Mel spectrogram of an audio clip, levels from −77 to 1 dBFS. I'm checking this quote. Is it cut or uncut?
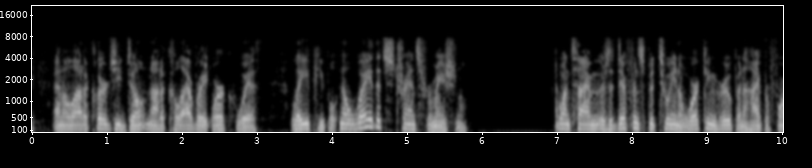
cut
